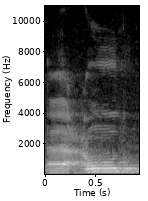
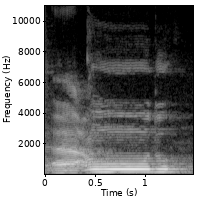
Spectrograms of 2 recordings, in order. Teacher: Au dibaca panjang. 2 harokat. Sama dengan 1 ayunan. 1 ayunan. A'udzu, jangan kepanjangan. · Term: mad tabi'i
